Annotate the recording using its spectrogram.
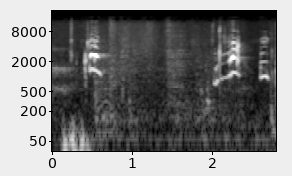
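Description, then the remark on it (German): A cat meows twice, two clear rising-and-falling calls about a second and a half apart, moderately loud against a quiet background. “Und wenn du Showdown mehr magst, zweimal Miau.”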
